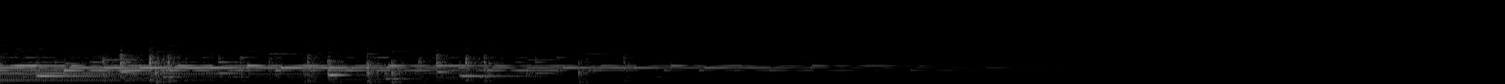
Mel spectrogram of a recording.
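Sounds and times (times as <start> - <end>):
pianos: 0.0 - 7.6.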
